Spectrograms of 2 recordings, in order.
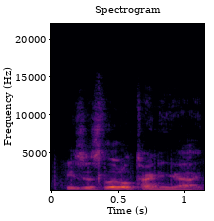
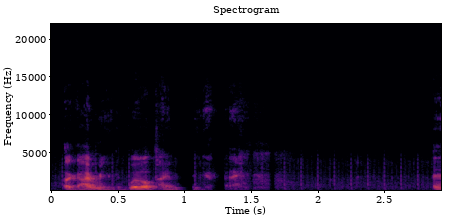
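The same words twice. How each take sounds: First: Said in the usual way. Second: "little tiny guy" drawn out very slowly, weight on "little"; stretched emphasis. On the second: Real, not acted. Stressing to the caller how small the neighbour is, drawn out.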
